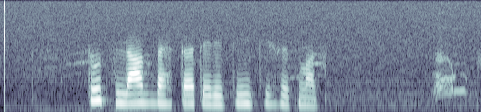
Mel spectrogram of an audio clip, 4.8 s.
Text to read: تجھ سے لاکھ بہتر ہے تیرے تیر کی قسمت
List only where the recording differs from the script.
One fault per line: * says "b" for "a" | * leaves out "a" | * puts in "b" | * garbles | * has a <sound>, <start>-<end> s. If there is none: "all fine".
* leaves out "سے"
* leaves out "ہے"
* has a bark, 4.3-4.7 s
